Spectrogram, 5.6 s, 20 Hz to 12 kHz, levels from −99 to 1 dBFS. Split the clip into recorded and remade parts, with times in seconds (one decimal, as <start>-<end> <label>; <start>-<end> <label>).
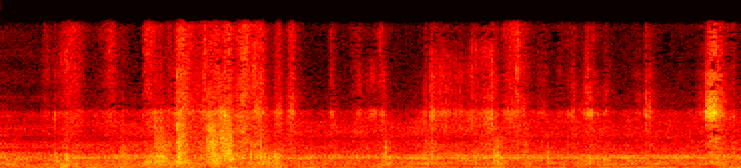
0.0-0.5 remade; 0.5-5.6 recorded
